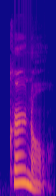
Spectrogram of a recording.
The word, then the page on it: colonel: kə́ːrnl; カーネル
